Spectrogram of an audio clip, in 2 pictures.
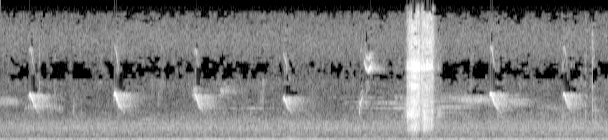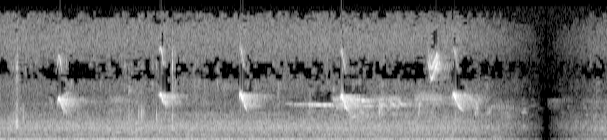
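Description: A small bird chirping over and over, short falling chirps about once or twice a second, over a steady low background rumble. The sound cuts out briefly near the end.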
